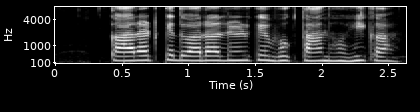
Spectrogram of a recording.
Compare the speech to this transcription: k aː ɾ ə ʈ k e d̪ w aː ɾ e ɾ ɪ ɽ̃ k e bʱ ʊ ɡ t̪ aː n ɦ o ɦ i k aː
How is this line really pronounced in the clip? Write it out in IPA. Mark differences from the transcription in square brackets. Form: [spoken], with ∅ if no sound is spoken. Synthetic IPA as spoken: k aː ɾ ə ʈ k e d̪ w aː ɾ [a] ɾ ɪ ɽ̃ k e bʱ ʊ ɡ t̪ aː n ɦ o ɦ i k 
